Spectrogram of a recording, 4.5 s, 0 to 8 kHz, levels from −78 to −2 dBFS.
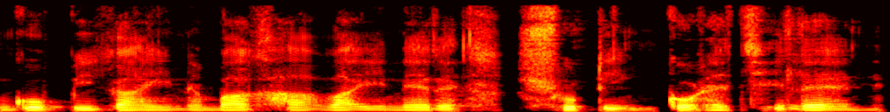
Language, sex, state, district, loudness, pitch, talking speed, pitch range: Bengali, male, West Bengal, Purulia, -19 LUFS, 90 Hz, 65 wpm, 85-90 Hz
